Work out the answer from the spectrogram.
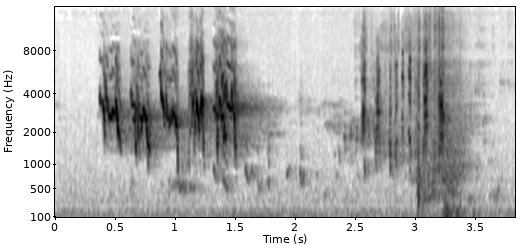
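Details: Budgerigar chirping: a quick run of bright, buzzy chirps for over a second, a short pause, then a second scratchier burst of warbling notes.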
